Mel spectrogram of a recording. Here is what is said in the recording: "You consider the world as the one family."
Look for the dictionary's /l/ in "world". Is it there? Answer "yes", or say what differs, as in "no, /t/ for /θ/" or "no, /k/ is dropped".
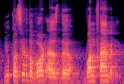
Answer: no, /l/ is dropped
